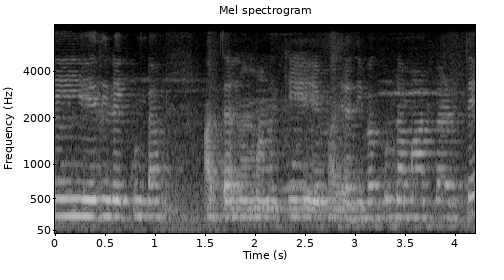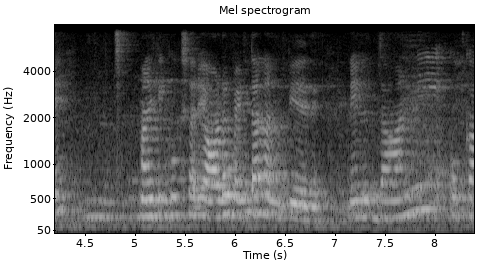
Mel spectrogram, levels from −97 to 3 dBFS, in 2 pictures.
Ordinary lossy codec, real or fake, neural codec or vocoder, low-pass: none; real; none; 7.2 kHz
